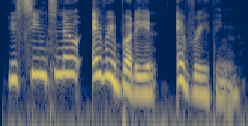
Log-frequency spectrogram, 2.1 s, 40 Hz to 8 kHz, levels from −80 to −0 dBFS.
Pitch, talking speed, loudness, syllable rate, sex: 240 Hz, 205 wpm, -18 LUFS, 8.1 syllables/s, female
